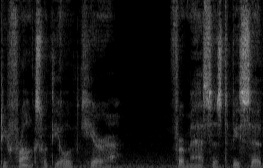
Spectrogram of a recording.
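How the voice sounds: Spoken in a natural reading voice, the delivery keeps a fairly even intonation.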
